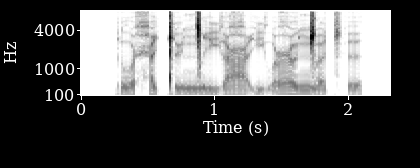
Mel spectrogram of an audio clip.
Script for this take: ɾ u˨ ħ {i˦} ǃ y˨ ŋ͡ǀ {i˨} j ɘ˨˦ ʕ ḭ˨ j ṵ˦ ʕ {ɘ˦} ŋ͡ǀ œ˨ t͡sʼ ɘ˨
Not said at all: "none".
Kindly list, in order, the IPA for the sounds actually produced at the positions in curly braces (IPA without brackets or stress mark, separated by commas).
i˨, i˨, ʉ˦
